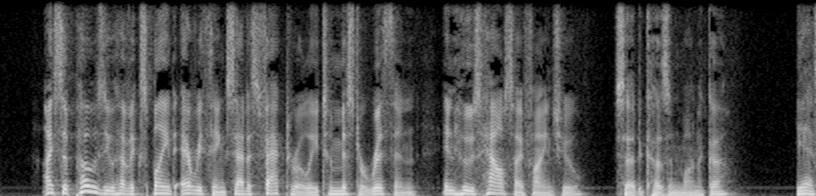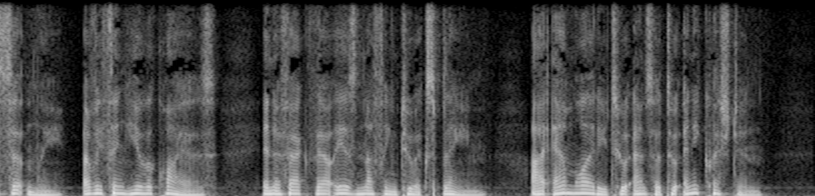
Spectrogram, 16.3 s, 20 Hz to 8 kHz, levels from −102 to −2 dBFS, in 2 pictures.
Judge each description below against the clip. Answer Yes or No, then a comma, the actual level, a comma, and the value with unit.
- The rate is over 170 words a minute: No, average, 145 wpm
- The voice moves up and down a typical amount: No, wide, 5.8 semitones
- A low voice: Yes, low, 120 Hz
